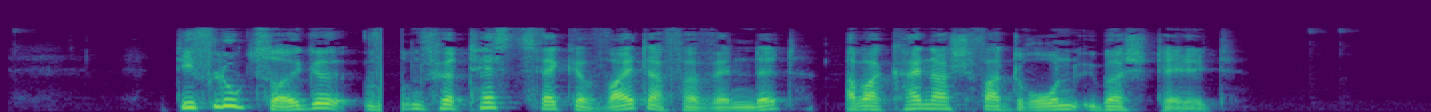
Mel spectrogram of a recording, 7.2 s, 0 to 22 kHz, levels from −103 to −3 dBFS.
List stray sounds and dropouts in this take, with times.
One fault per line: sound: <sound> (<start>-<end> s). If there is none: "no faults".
sound: dropout (1.9-2.0 s)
